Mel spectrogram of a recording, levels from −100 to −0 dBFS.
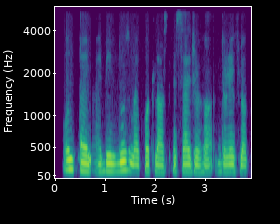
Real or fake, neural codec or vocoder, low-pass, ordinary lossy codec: real; none; 5.4 kHz; none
